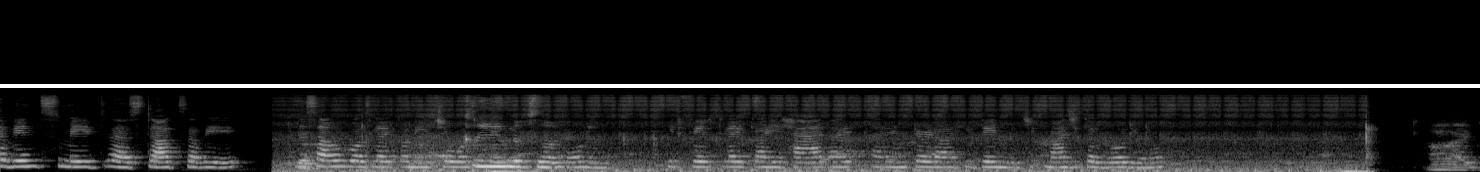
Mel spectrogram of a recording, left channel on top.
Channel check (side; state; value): left; silent; 59 dB below the other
